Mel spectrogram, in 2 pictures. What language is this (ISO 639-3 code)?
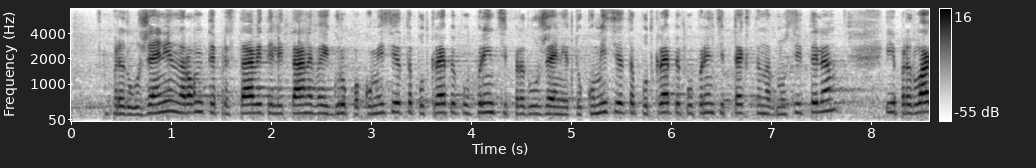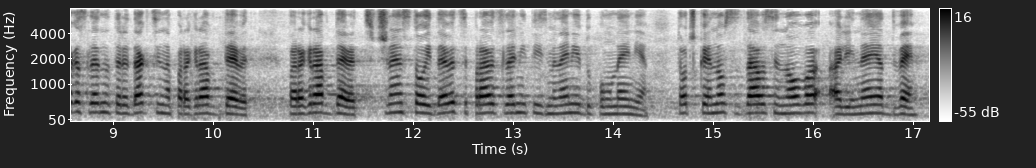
bul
